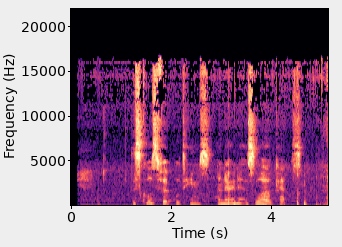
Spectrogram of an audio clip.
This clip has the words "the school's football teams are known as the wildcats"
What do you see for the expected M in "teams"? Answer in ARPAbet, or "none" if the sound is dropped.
M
